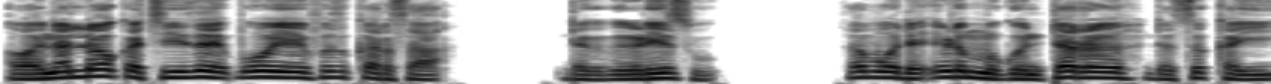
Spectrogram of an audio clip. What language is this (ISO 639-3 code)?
hau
